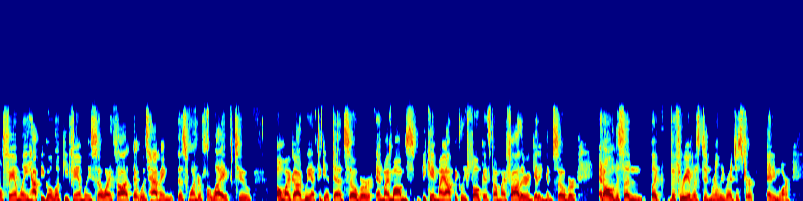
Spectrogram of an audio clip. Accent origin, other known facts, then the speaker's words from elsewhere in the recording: California, United States; I am born and raised in California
